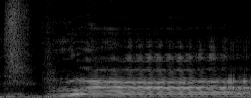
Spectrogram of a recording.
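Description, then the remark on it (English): A voice imitates the low tones of a record needle scraping across a record, as a mixer picked them up: a brief breathy burst, then a steady droning hum held for about two seconds before tapering off. “So whatever um, mixer was interpreting the scraping of the needle across that record as violently as they did it was only picking up the low tones.”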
